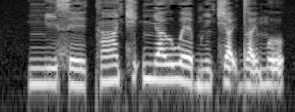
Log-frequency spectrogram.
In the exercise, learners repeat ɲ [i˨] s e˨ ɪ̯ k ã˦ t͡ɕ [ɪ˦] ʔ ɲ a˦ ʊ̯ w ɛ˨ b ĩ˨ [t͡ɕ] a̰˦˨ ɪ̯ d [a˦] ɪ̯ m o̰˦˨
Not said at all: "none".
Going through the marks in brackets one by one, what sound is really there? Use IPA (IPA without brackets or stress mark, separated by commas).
i˨, ɪ˦, t͡ɕ, a̰˦˨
